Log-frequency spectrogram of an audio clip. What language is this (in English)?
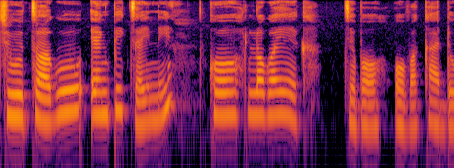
Kalenjin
